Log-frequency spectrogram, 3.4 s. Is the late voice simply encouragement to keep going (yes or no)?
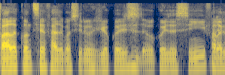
yes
